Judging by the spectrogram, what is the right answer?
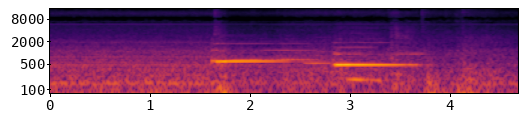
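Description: New York City subway car's two-note door chime: a higher tone, then a lower one about a second later, each ringing out and fading. The doors slide shut right after.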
